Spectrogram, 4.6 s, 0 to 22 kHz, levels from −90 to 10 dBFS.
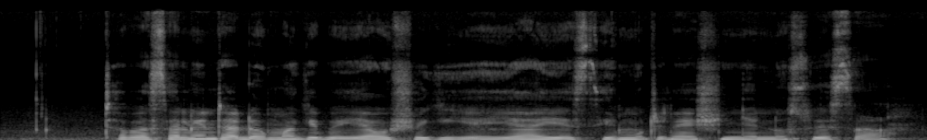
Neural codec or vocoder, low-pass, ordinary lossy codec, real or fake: none; none; none; real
